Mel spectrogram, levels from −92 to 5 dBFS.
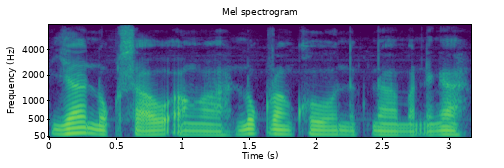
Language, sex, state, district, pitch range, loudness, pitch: Garo, male, Meghalaya, North Garo Hills, 95-115 Hz, -20 LUFS, 105 Hz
